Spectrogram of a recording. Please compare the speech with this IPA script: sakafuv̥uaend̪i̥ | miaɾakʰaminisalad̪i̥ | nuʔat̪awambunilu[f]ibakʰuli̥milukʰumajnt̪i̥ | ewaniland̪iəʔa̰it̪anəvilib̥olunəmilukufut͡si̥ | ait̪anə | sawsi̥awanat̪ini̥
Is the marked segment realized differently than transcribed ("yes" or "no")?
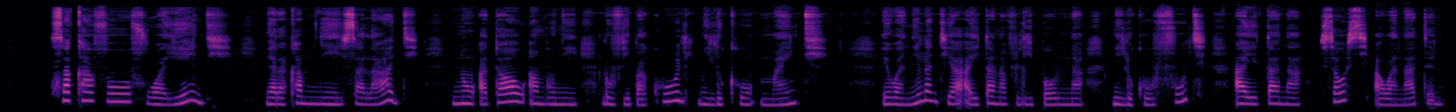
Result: yes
